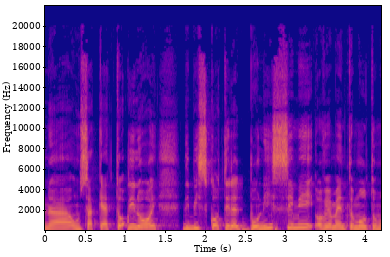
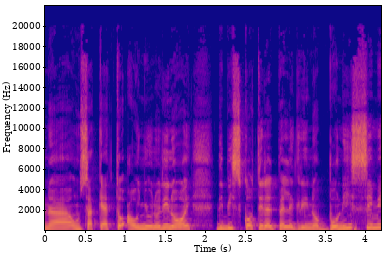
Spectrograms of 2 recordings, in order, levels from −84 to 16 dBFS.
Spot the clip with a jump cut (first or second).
first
